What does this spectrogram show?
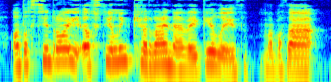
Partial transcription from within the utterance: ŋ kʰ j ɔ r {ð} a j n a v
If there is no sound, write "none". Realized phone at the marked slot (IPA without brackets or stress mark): ð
